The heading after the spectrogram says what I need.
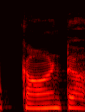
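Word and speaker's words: can't: अच्छा, यहाँ पर ये कैंट है, हम लोग पढ़ते कैंट है, इस वजह से मैंने भी पढ़ा कैंट है, लेकिन ये कैंट नहीं है, इसको कांट मोस्टली लोग पढ़ते हैं।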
